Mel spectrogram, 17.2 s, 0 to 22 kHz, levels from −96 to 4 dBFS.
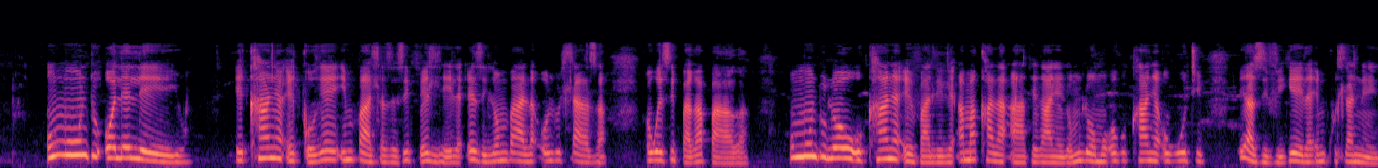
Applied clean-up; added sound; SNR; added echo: none; none; none; none.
